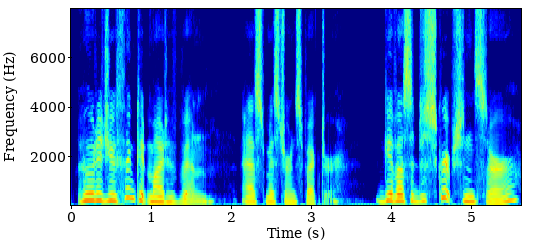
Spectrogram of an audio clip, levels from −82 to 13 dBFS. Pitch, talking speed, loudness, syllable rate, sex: 220 Hz, 170 wpm, -18 LUFS, 4.6 syllables/s, female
